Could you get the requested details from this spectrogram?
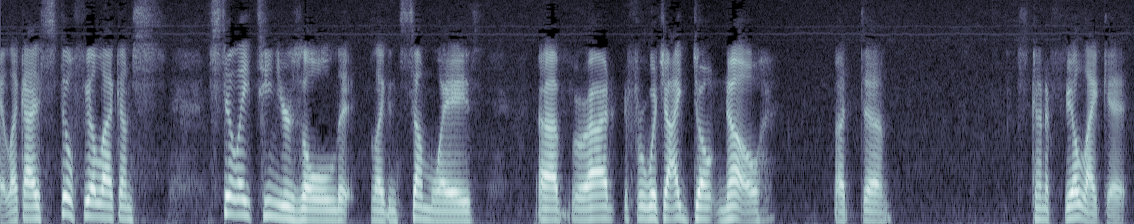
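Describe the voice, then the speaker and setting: A man's voice: mid-range voice, dry recording. Rambling young man, dull dry mic. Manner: rambling, heavy with fillers like "like" and "uh". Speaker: gaming channel host. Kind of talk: casual chat over gameplay.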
